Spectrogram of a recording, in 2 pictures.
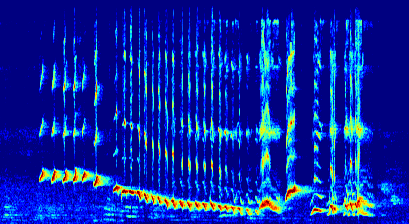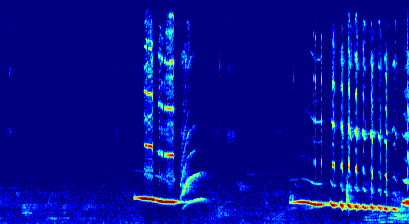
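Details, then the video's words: Singing white-rumped shama, called murai blorok: a long rapid trill sliding steadily downward, sharp squawky notes, then pure whistled phrases after a pause, one falling in a fast rattling series. "Kicauan MURAI BATU GACOR (Murai Blorok gacor)"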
